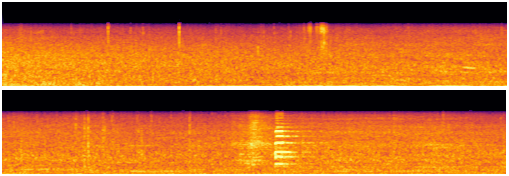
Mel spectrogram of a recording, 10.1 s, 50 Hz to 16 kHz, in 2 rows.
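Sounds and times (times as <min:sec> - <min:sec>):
city street traffic: 0:00.0 - 0:10.0
short car horn beep: 0:07.8 - 0:08.2.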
